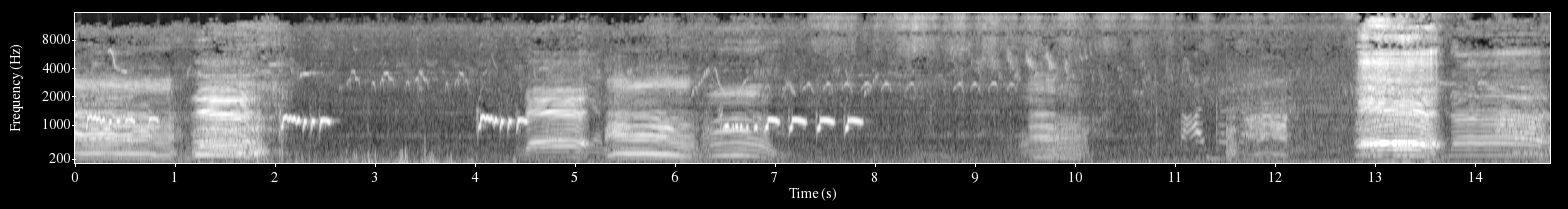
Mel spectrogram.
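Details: Cattle moo inside a farm barn: a series of long, resonant lows spaced a few seconds apart, one louder bellow near the end, with bird trills and twittering chirps filling the quieter gaps.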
